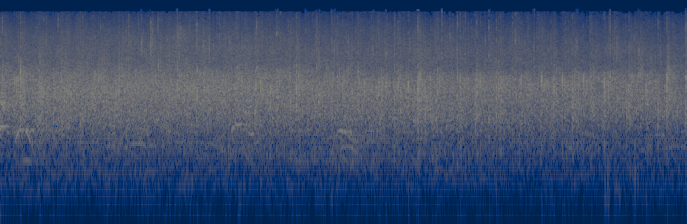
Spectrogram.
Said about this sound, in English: Somebody stand and give the Lord a hand clap of praise. Can you do that? Give the Lord a shout of praise.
